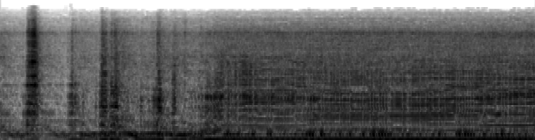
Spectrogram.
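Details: Motorcycle, not started in a while: a few sharp clicks, then engine catches and settles into an even run with no knocks or misses; healthy after sitting.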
